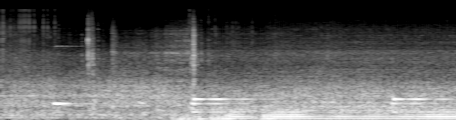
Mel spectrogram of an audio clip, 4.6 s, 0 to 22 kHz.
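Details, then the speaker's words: Porsche Macan S, possibly twin-turbo 3.0 litre, 83,000 miles, auction car: after dash chimes it catches at once and settles into a smooth, even idle with no ticks or roughness; normal start and idle. "Sounds good. Actually sounds really good. This is nice."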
